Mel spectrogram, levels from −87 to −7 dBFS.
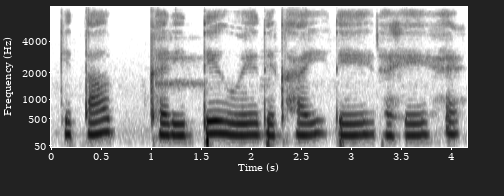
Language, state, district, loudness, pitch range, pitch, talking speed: Hindi, Arunachal Pradesh, Papum Pare, -19 LUFS, 200-220 Hz, 205 Hz, 100 wpm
